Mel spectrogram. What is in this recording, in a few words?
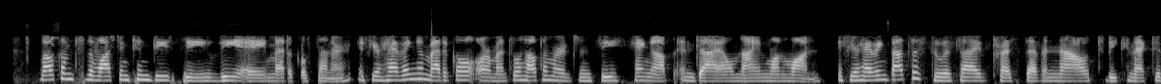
Phone Greeting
